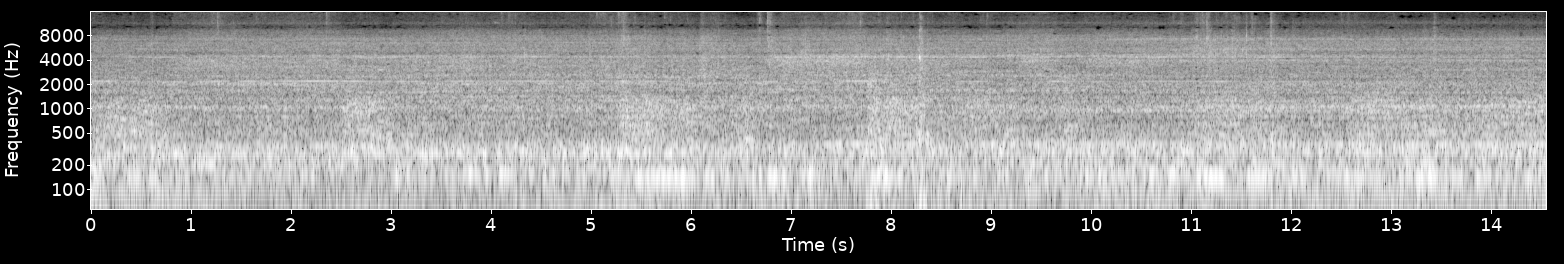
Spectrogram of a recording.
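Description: A vacuum cleaner hums steadily as a nozzle sucks across a carpet.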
